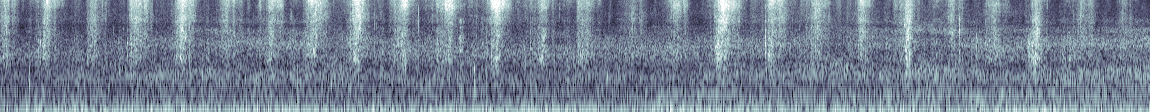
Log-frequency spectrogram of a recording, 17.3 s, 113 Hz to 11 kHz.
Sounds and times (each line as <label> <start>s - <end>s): cargo ship is moving upstream 0.0s - 17.2s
